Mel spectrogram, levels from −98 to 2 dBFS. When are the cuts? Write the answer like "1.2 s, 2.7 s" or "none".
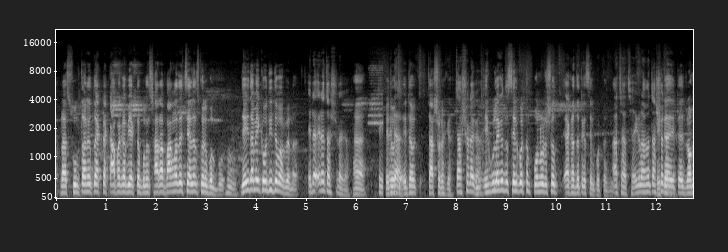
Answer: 6.6 s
